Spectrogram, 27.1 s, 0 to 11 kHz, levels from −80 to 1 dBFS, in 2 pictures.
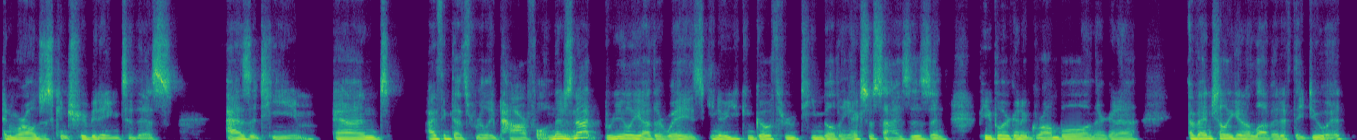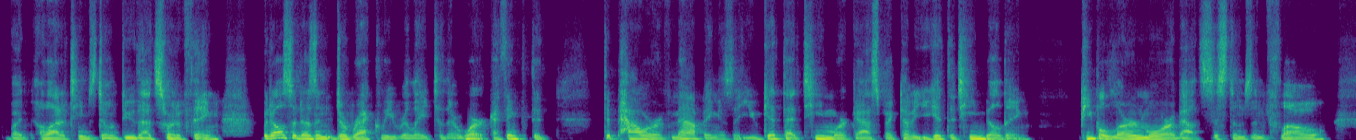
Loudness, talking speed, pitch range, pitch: -16 LUFS, 215 wpm, 105-130 Hz, 115 Hz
